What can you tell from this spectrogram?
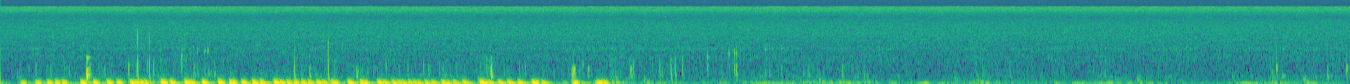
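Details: Stomach sounds recorded during a stomachache after Christmas dinner while the person slept: loud low gurgling and bubbling rumbles for about three seconds, then quieter scattered gurgles; active bowel sounds, stomach rumbling.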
